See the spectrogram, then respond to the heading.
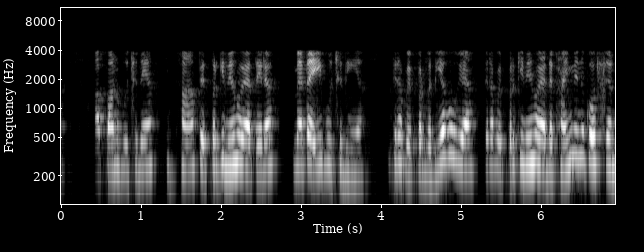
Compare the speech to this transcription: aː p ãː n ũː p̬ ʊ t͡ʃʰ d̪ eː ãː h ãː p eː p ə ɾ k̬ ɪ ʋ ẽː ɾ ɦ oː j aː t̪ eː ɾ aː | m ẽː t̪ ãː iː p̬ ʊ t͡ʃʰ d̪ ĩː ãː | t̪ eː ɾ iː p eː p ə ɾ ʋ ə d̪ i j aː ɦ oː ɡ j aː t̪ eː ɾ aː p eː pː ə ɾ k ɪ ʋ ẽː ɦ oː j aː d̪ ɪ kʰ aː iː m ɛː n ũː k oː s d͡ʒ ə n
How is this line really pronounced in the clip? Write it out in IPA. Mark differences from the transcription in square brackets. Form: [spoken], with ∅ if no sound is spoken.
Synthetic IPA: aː p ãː n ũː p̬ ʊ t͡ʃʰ d̪ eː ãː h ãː p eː p ə ɾ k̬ ɪ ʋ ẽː [∅] ɦ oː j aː t̪ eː ɾ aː | m [ɛ̃ː] t̪ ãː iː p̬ ʊ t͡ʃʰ d̪ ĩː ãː | t̪ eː ɾ [aː] p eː p ə ɾ ʋ ə d̪ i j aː ɦ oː ɡ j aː t̪ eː ɾ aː p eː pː ə ɾ k ɪ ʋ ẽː ɦ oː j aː d̪ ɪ kʰ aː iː m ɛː n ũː k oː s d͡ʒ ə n

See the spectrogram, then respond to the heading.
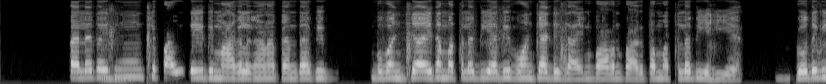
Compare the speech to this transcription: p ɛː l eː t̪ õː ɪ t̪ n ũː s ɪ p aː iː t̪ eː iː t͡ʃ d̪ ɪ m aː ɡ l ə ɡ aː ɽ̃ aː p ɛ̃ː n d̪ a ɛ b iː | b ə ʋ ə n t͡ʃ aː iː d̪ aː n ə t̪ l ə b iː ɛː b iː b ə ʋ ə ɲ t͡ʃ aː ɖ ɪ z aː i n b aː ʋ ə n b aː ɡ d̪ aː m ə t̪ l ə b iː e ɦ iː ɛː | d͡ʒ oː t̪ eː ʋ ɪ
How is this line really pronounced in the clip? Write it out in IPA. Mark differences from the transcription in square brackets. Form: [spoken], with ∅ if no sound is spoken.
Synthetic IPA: p ɛː l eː t̪ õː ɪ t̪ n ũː s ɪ p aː iː t̪ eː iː [∅] d̪ ɪ m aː ɡ l ə ɡ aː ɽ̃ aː p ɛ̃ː n d̪ a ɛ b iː | b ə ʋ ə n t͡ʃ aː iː d̪ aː [m] ə t̪ l ə b iː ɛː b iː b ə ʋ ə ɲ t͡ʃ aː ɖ ɪ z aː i n b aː ʋ ə n b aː ɡ d̪ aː m ə t̪ l ə b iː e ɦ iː ɛː | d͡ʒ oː [d̪] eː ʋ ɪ

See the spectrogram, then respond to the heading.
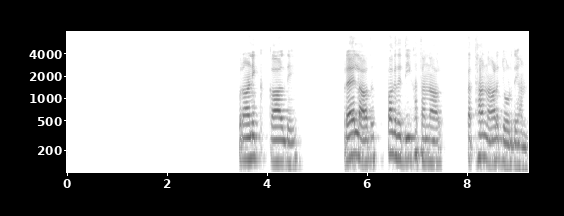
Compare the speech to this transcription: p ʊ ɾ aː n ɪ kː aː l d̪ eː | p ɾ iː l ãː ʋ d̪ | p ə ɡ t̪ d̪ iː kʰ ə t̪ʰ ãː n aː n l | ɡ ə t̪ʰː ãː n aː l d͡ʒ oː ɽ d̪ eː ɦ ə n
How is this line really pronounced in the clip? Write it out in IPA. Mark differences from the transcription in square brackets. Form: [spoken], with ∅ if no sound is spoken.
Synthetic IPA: p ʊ ɾ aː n ɪ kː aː l d̪ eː | p ɾ [ɛː] l [aː] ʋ d̪ | p ə ɡ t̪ d̪ iː kʰ ə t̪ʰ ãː n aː [∅] l | [k] ə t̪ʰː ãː n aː l d͡ʒ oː ɽ d̪ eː ɦ ə n

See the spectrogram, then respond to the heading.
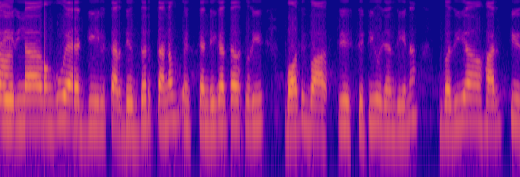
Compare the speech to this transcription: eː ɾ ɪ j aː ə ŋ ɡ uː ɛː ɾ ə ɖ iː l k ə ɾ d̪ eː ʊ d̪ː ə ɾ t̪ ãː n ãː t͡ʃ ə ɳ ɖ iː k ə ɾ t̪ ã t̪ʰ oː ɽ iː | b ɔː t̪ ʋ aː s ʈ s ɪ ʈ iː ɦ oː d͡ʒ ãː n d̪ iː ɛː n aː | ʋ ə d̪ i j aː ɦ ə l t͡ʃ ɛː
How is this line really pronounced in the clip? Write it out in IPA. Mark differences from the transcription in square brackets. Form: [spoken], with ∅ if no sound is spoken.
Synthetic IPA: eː ɾ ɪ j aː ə ŋ ɡ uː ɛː ɾ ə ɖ iː l k ə ɾ d̪ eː ʊ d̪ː ə ɾ t̪ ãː n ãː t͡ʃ ə ɳ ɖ iː k ə ɾ t̪ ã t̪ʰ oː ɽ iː | b ɔː t̪ ʋ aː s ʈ s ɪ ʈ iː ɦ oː d͡ʒ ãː n d̪ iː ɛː n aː | ʋ ə d̪ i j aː ɦ ə [ɾ] t͡ʃ [iː]

